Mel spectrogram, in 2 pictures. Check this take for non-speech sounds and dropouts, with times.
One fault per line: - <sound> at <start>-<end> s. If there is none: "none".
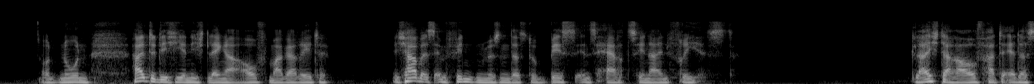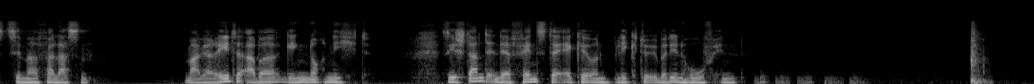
- laugh at 17.9-19.0 s
- thud at 20.0-20.3 s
